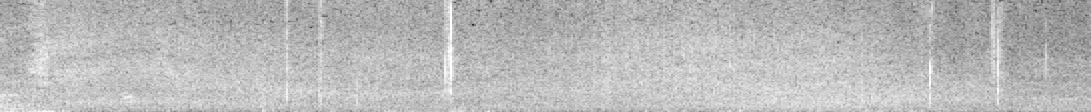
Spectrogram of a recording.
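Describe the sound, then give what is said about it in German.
Steady, roaring ocean surf washes continuously against sea cliffs at sunset, a dense rushing hiss with faint gusts of wind and no voices, holding at a fairly even, full level throughout. “Der Gesang der Wellen.”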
